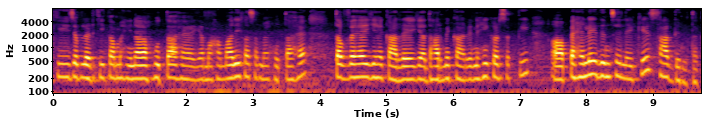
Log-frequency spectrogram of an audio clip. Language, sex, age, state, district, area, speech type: Hindi, female, 45-60, Rajasthan, Jaipur, urban, spontaneous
